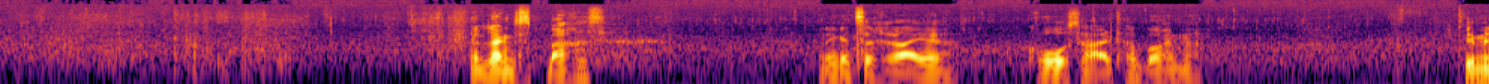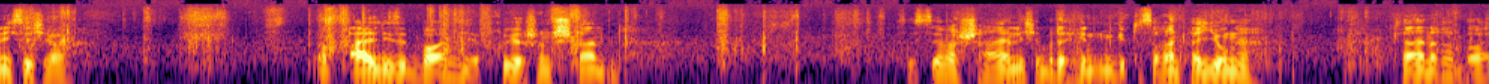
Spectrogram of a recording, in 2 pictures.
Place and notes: Erinnerungsspaziergang am Mühlenbach
Ein Erinnerungsspaziergang, dessen Eindrücke direkt festzuhalten versucht wurden. Orte der Kindheit sind melancholische Orte, wenn man sie wieder aufsucht, sie verursachen jene Unruhe, sich nicht mehr sicher zu sein. So hält man sich an Bildern fest, denen man Ewigkeit zuschreiben möchte, aber meistens sieht dort alles schon ganz anders aus.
